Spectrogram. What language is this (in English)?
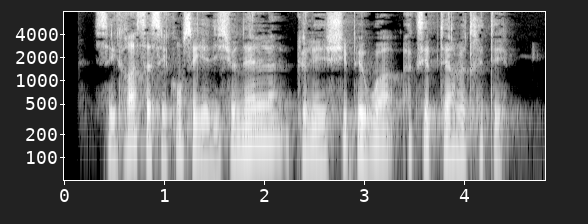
French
